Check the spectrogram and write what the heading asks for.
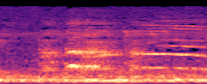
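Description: A rooster crowing: one drawn-out crow that begins about half a second in and runs to near the end, over a steady low hum.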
